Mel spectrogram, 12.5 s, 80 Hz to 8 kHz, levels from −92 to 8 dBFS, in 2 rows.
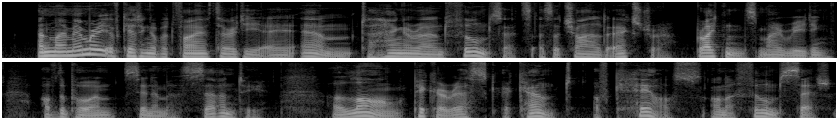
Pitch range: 95-120 Hz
